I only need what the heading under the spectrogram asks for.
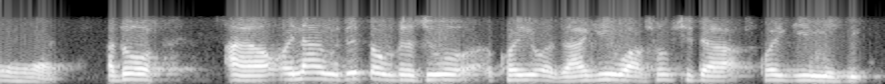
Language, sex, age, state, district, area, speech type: Manipuri, male, 45-60, Manipur, Kangpokpi, urban, conversation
